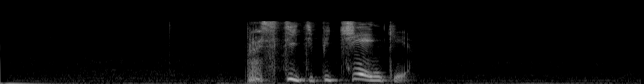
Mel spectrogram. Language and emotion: Russian, angry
